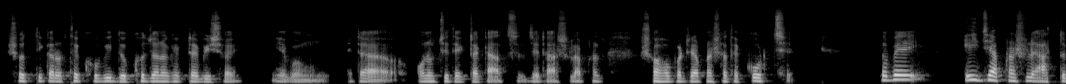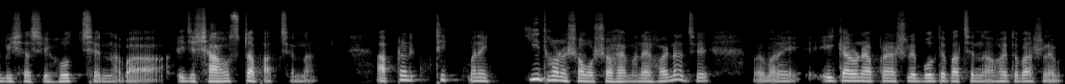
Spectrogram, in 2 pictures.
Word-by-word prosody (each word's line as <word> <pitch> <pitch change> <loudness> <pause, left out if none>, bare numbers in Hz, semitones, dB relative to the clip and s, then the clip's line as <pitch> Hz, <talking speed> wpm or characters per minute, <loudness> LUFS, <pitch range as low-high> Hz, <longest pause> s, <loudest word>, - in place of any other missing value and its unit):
সত্যিকার 150 -1 0
অর্থে 135 +4 -1
খুবই 145 +2 0
দুঃখজনক 140 0 +1
একটা 135 0 +1
বিষয়। 125 +3 -3 0.5
এবং 70 0 -5 0.5
এটা - - -1 0.5
অনুচিত 135 +1 -1
একটা 130 0 -1
কাজ - - 0 0.3
যেটা 70 - -4
আসলে - - -9
আপনার 140 - -8 0.5
সহপাঠীরা 135 -1 +2
আপনার 135 -1 -3
সাথে 140 -1 -2
করছে। 155 -1 0 0.9
তবে 205 +2 +7 0.7
এইযে 205 0 +3
আপনারা 170 -2 0
আসলে 165 -2 0
আত্মবিশ্বাসী 140 -1 -2
হচ্ছেন 145 0 +1
না - - -7
বা - - +1 0.4
এই - - +1
যে 145 - 0
সাহসটা 145 +1 +6
পাচ্ছেন - - -5
না। - - -11 0.7
আপনার 210 -2 +1 0.3
ঠিক 215 -2 0 0.2
মানে 165 0 +3 0.4
কি 235 - +3
ধরনের 195 -4 +4
সমস্যা 145 -1 +3
হয়? 135 0 +2
মানে 140 0 +1
হয় 150 +4 +2
না 220 - 0
যে 160 - -2 0.7
মানে 75 -1 -1 0.4
এই 165 - +2
কারণে 160 -1 +6
আপনারা 150 +1 +1
আসলে 155 +1 +1
বলতে 150 +2 +3
পারছেন 145 +1 +1
না। - - -3
হয়তোবা 145 0 +1
আসলে 75 - -5
145 Hz, 145 wpm, -24 LUFS, 135-155 Hz, 0.9 s, তবে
